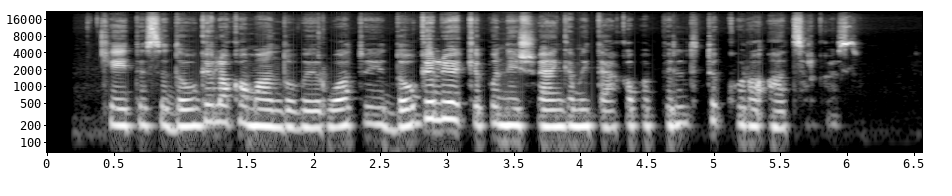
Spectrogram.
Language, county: Lithuanian, Vilnius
